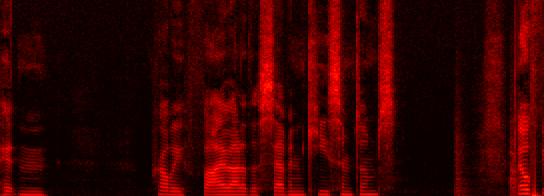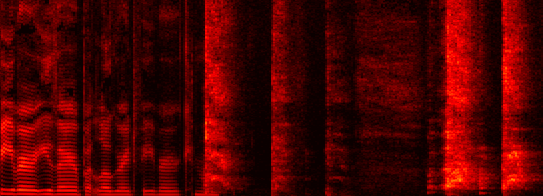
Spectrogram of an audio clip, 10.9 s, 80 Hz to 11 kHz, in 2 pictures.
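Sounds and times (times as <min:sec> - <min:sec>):
speech: 0:00.0 - 0:00.6, 0:01.6 - 0:04.0, 0:04.6 - 0:07.8
person coughing: 0:07.4 - 0:09.0, 0:09.7 - 0:10.8.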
